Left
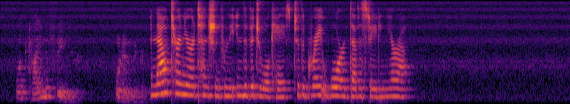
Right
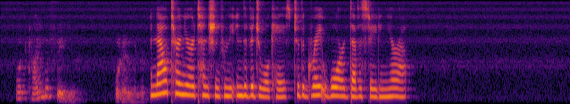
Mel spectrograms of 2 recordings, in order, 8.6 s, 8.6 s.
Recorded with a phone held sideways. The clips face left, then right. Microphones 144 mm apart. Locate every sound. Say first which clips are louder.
0.2 s a man speaking: right 5 dB; 35° right (ahead or behind), 1.6 m
2.2 s a woman speaking: right 8 dB; 45° right (ahead or behind), 0.5 m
